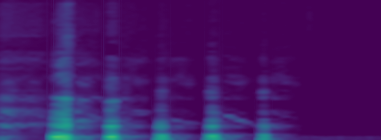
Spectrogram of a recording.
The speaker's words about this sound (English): Everybody's smoking and you're coughing.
